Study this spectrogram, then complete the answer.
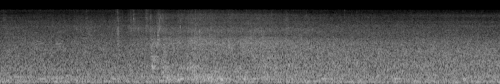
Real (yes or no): no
